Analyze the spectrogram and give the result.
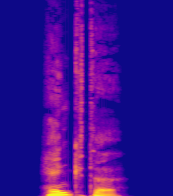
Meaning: inflection of henken: 1. first/third-person singular preterite 2. first/third-person singular subjunctive II
- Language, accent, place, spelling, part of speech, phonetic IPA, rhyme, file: German, Germany, Berlin, henkte, verb, [ˈhɛŋktə], -ɛŋktə, De-henkte.ogg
